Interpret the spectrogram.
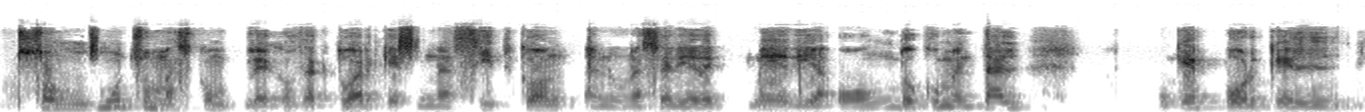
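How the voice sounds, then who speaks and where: A man's voice: medium pitch, pushed and bright, slight background noise, low-quality recording. A man who works as a voice actor and dubbing teacher, explaining his craft at length in a casual interview, often restarting his sentences.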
